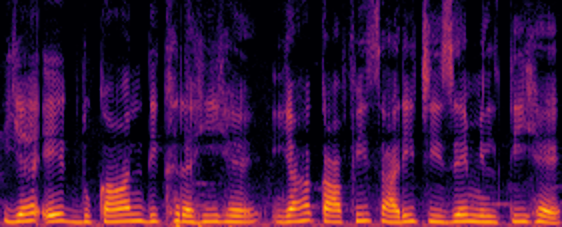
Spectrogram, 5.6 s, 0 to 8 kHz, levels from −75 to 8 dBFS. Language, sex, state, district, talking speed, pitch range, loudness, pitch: Hindi, female, Bihar, Bhagalpur, 130 wpm, 210-230 Hz, -14 LUFS, 220 Hz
